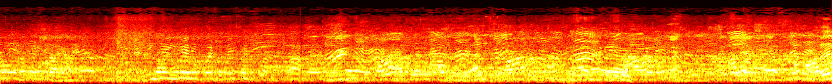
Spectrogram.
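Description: Crowd chatter: many people talking at once, their voices overlapping so that no single speaker stands out.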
